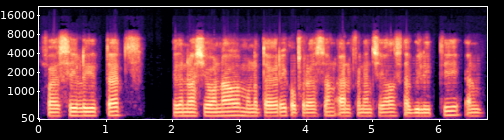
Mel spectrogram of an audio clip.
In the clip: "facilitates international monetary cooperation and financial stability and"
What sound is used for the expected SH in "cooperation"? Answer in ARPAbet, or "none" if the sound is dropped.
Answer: S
